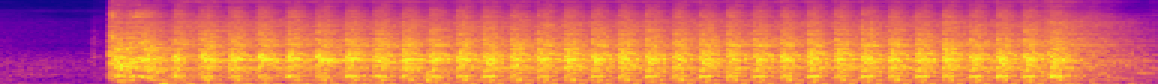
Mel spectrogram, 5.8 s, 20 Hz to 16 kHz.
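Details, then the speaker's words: Polaris RZR 800 that won't start, no fuel pump noise heard at key-on unlike the other RZR; steady cranking about four compressions a second for five seconds, never fires; crank no-start, owner suspects fuel pump. "Just heard something. This one is not making the fuel pump noise."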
